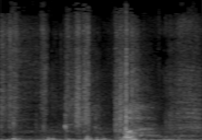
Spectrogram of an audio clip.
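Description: A few light plastic clicks and knocks as the hinged control-panel cover on a ThermoTec heat pump is pushed shut, followed about a second in by a man's short 'whoa'.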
